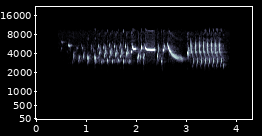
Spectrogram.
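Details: A long European goldfinch phrase of tinkling twitters and sustained clear whistles, then a sweeping falling note, ending in a rapid, buzzy trill of repeated notes. The background is otherwise silent.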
